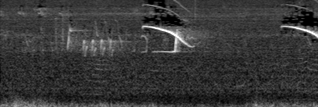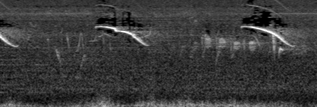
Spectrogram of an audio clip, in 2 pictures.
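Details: Horsfield's bronze-cuckoo singing on Postman's Track near Samsonvale Cemetery, south-east Queensland: high, thin descending whistles, each a downslurred note repeated about every two seconds, four times, over low rumbling background noise.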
